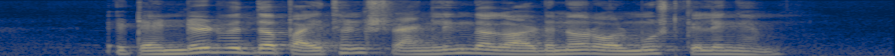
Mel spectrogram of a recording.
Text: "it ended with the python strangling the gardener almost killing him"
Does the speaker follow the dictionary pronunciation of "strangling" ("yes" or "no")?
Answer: yes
